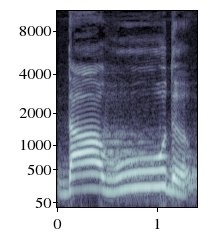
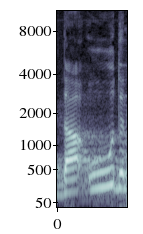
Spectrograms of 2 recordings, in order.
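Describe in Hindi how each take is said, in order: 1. दूसरा अक्षर w ध्वनि से शुरू होता है। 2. दूसरा अक्षर ग्लॉटल स्टॉप से शुरू होता है। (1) "वाव उल्टा पेश वू है" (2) "दाऊद नहीं है"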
